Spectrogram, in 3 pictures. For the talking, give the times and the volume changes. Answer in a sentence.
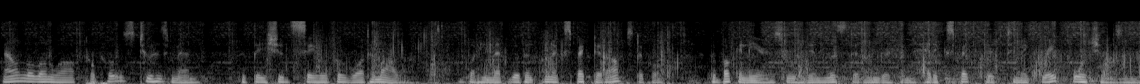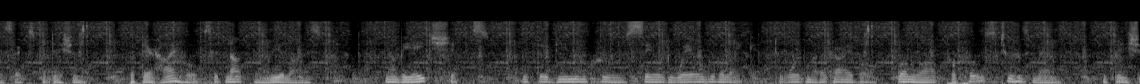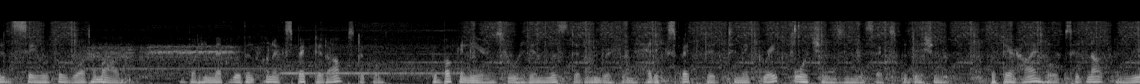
You can hear the talking from 0.0 to 34.1 s, at a steady volume.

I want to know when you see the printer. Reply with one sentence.
You can hear the printer from 0.0 to 34.1 s.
